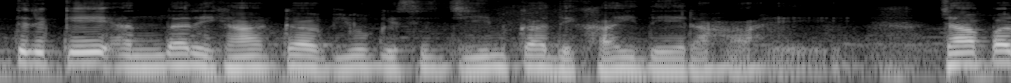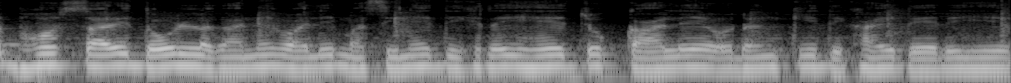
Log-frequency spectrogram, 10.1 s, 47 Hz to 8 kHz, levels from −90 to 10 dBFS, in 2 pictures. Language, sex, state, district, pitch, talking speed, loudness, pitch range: Hindi, male, Uttar Pradesh, Ghazipur, 125 Hz, 195 wpm, -22 LUFS, 115-130 Hz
